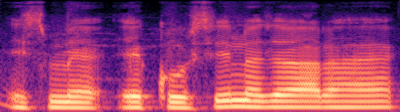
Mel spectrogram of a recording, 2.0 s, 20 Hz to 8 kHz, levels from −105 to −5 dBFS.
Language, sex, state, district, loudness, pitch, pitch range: Hindi, male, Jharkhand, Garhwa, -13 LUFS, 155 Hz, 145-155 Hz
